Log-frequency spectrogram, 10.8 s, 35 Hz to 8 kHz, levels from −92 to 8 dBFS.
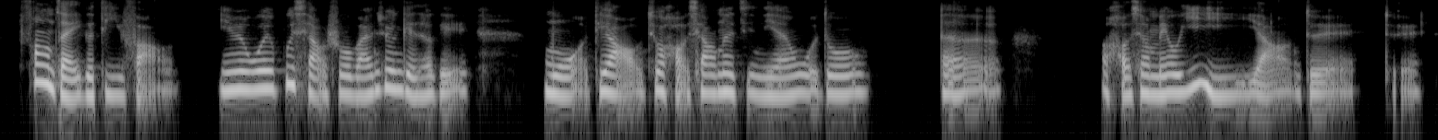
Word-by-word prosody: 放 320 Hz, -4 st, +5 dB
在 195 Hz, -5 st, +5 dB
一 185 Hz, -, -1 dB
个 200 Hz, -1 st, +2 dB
地 200 Hz, 0 st, -5 dB
方， 250 Hz, +5 st, -6 dB, 0.3 s
因 245 Hz, -1 st, +2 dB
为 255 Hz, -, +6 dB
我 250 Hz, +1 st, +5 dB
也 260 Hz, -, +5 dB
不 300 Hz, +5 st, +2 dB
想 220 Hz, -9 st, 0 dB
说 210 Hz, +1 st, -1 dB
完 200 Hz, +2 st, 0 dB
全 255 Hz, 0 st, +3 dB
给 220 Hz, -5 st, +1 dB
它 200 Hz, +1 st, -1 dB
给 230 Hz, +3 st, -4 dB, 0.5 s
抹 210 Hz, -4 st, +1 dB
掉。 230 Hz, -2 st, +1 dB
就 245 Hz, -3 st, 0 dB
好 225 Hz, -, -3 dB
像 220 Hz, 0 st, -1 dB
那 225 Hz, 0 st, +3 dB
几 215 Hz, 0 st, -6 dB
年 200 Hz, +1 st, 0 dB
我 220 Hz, -, -3 dB
都 215 Hz, +1 st, -2 dB, 0.5 s
呃， -, -, -4 dB, 0.7 s
好， -, -, -2 dB
像 215 Hz, +1 st, +1 dB
没 205 Hz, -, +3 dB
有 220 Hz, +1 st, +3 dB
意 235 Hz, -, 0 dB
义 210 Hz, -, +1 dB
一 -, -, -8 dB
样。 110 Hz, -, -4 dB
对 110 Hz, -, -5 dB, 0.2 s
对。 240 Hz, 0 st, -13 dB
220 Hz, 215 characters per minute, -25 LUFS, 200-245 Hz, 0.7 s, 为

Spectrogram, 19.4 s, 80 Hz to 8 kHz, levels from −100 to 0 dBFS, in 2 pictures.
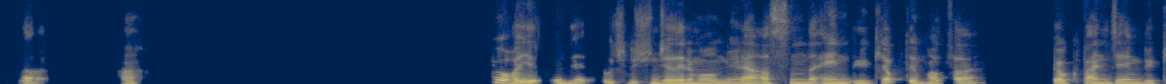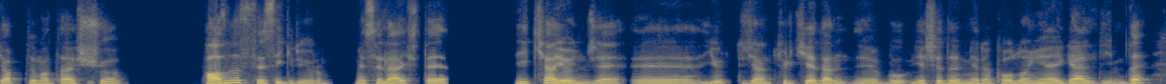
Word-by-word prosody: Ya -, -, +1 dB, 0.7 s
hah. -, -, -6 dB, 3.0 s
Yo, 235 Hz, -, +6 dB
hayır, 180 Hz, -7 st, +6 dB
öyle 165 Hz, -1 st, -2 dB
uç 160 Hz, 0 st, -7 dB
düşüncelerim 160 Hz, 0 st, +1 dB
olmuyor. 125 Hz, -8 st, -3 dB
Ya, 155 Hz, +2 st, +3 dB
aslında 180 Hz, 0 st, -1 dB
en 165 Hz, +1 st, 0 dB
büyük 135 Hz, -2 st, -6 dB
yaptığım 125 Hz, 0 st, 0 dB
hata 130 Hz, -, -3 dB, 0.6 s
yok, -, -, +1 dB
bence 165 Hz, +1 st, +1 dB
en 165 Hz, -1 st, -1 dB
büyük 145 Hz, 0 st, -6 dB
yaptığım 130 Hz, +3 st, -1 dB
hata 130 Hz, -2 st, 0 dB
şu, 180 Hz, +7 st, -3 dB, 0.6 s
fazla 175 Hz, +9 st, +8 dB
strese 125 Hz, -, -2 dB
giriyorum. 110 Hz, +10 st, -7 dB, 0.2 s
Mesela, 155 Hz, +3 st, +3 dB
işte, 150 Hz, -3 st, 0 dB, 0.6 s
1-2 165 Hz, +5 st, +2 dB
ay 165 Hz, -6 st, +8 dB
önce, 140 Hz, +8 st, +1 dB
eee, 125 Hz, -1 st, -2 dB
yurt 145 Hz, +1 st, -3 dB
dı -, -, -14 dB
yani, 130 Hz, -2 st, -1 dB
Türkiye'den, 135 Hz, -2 st, 0 dB
eee, 120 Hz, +1 st, -6 dB
bu 130 Hz, -1 st, -2 dB
yaşadığım 130 Hz, -1 st, -1 dB
yere 115 Hz, 0 st, -3 dB
Polonya'ya 125 Hz, -1 st, 0 dB
geldiğimde, 120 Hz, -, +2 dB
140 Hz, 125 wpm, -24 LUFS, 125-160 Hz, 3.0 s, fazla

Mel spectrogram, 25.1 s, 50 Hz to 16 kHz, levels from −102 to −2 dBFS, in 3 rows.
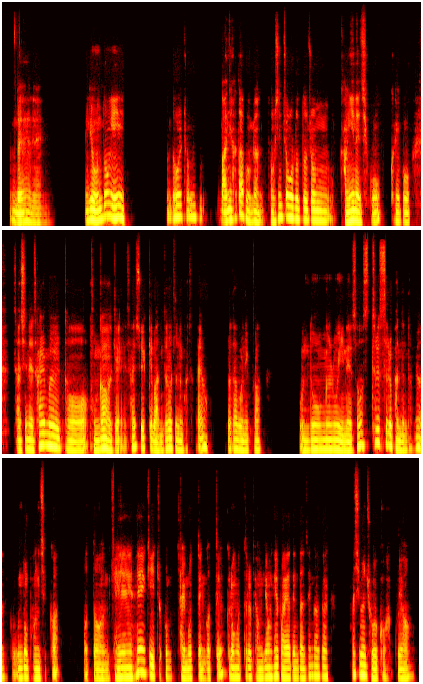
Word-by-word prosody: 네네. 95 Hz, -2 st, 0 dB, 0.9 s
이게 115 Hz, +3 st, +2 dB
운동이 140 Hz, +4 st, +5 dB, 0.8 s
운동을 150 Hz, +2 st, +1 dB
좀 150 Hz, +1 st, -2 dB, 0.5 s
많이 105 Hz, +4 st, +3 dB
하다 150 Hz, +6 st, +1 dB
보면 110 Hz, -6 st, -1 dB
정신적으로도 135 Hz, +2 st, +3 dB
좀 120 Hz, -2 st, +2 dB, 0.2 s
강인해지고 105 Hz, -1 st, +2 dB, 0.2 s
그리고 100 Hz, -2 st, -3 dB, 0.5 s
자신의 100 Hz, +1 st, 0 dB
삶을 145 Hz, -1 st, +4 dB
더 95 Hz, -2 st, 0 dB
건강하게 100 Hz, -2 st, +2 dB
살 130 Hz, +1 st, 0 dB
수 135 Hz, -3 st, -3 dB
있게 115 Hz, -2 st, -1 dB
만들어 95 Hz, +5 st, +1 dB
주는 100 Hz, -5 st, -1 dB
거잖아요. 120 Hz, +6 st, -4 dB, 0.4 s
그러다 110 Hz, -1 st, -1 dB
보니까 100 Hz, 0 st, -2 dB, 0.8 s
운동으로 105 Hz, +2 st, +1 dB
인해서 95 Hz, +8 st, +2 dB
스트레스를 155 Hz, 0 st, -1 dB
받는다면 110 Hz, +2 st, -2 dB
그 -, -, -13 dB
운동 105 Hz, +1 st, 0 dB
방식과 100 Hz, -2 st, -4 dB, 0.5 s
어떤 90 Hz, 0 st, -3 dB
계획이 115 Hz, +7 st, +2 dB
쪼끔 105 Hz, -2 st, -9 dB
잘못된 95 Hz, -1 st, -2 dB
것들 95 Hz, +10 st, -3 dB
그런 110 Hz, -5 st, -1 dB
것들을 110 Hz, 0 st, -3 dB
변경해 110 Hz, +3 st, -1 dB
봐야 105 Hz, -3 st, +1 dB
된다는 100 Hz, -1 st, -2 dB
생각을 120 Hz, 0 st, -2 dB, 0.5 s
하시면 135 Hz, -2 st, +2 dB
좋을 95 Hz, -6 st, -1 dB
것 -, -, -10 dB
같고요. 95 Hz, +4 st, -4 dB
110 Hz, 285 characters per minute, -28 LUFS, 100-125 Hz, 0.9 s, 운동이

